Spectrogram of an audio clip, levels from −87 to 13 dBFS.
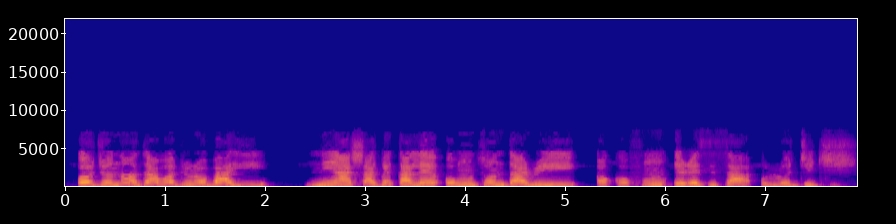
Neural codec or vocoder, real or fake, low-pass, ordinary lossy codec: none; real; 7.2 kHz; AAC, 24 kbps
